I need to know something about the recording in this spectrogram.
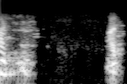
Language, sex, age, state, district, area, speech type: Bengali, female, 30-45, West Bengal, Purba Bardhaman, urban, conversation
